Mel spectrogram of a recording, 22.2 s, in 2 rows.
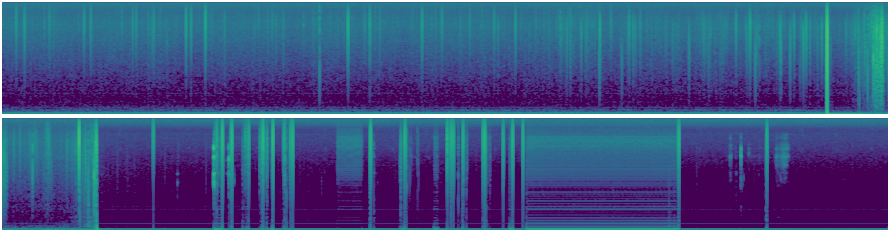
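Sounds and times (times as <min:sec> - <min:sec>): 
vinyl record noise: 0:00.0 - 0:12.4, 0:13.7 - 0:14.8, 0:16.0 - 0:19.6.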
